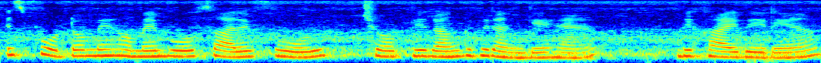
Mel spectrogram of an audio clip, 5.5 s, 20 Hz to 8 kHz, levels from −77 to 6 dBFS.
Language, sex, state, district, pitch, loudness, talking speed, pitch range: Hindi, female, Punjab, Pathankot, 245 Hz, -13 LUFS, 175 wpm, 220-265 Hz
